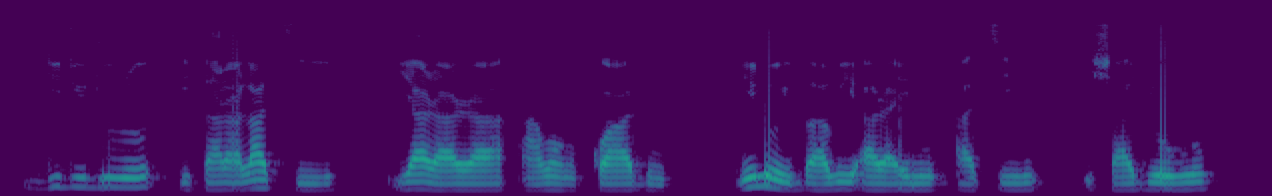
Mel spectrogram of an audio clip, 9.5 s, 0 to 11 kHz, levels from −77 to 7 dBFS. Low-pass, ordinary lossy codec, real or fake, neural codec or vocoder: 7.2 kHz; none; real; none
